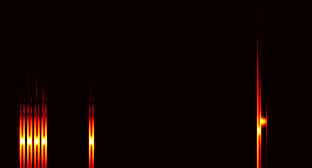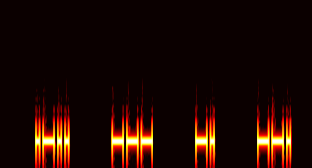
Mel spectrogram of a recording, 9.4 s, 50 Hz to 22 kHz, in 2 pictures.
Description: Morse code, heard as a keyed tone, about 22 wpm, spaced as for 10 wpm, 700 Hz. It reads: HE LONG
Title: 4x Character Spacing - Top 300 Words - 22wpm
